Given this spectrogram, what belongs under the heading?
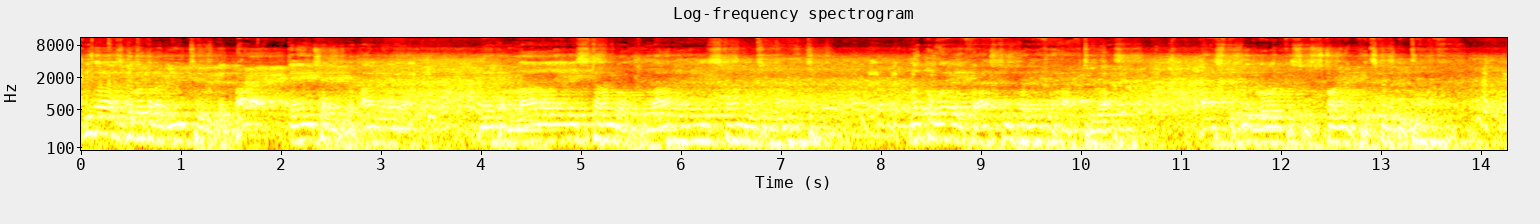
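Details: Adult man, former record producer, with spasmodic dysphonia, an incurable vocal disorder that developed at the height of his career; vocal coaches and doctors did not help and it progressively worsened until his voice was gone; spasmodic dysphonia.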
